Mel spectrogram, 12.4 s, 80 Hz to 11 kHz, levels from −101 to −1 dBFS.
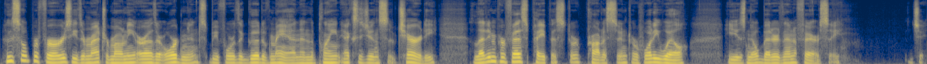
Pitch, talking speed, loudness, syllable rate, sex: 135 Hz, 170 wpm, -17 LUFS, 5.8 syllables/s, male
